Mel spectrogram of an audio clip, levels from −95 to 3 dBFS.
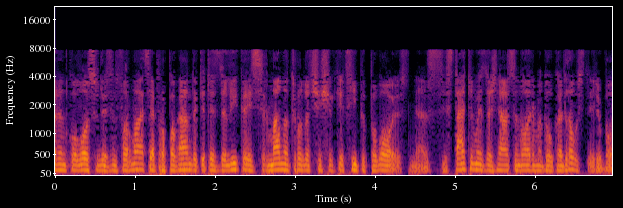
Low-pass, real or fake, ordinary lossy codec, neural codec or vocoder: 19.8 kHz; fake; AAC, 24 kbps; codec, 44.1 kHz, 2.6 kbps, DAC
